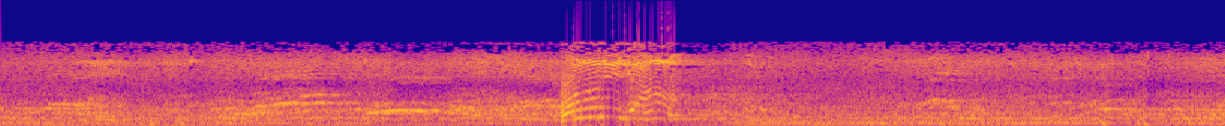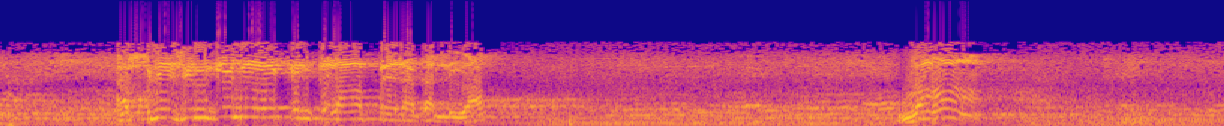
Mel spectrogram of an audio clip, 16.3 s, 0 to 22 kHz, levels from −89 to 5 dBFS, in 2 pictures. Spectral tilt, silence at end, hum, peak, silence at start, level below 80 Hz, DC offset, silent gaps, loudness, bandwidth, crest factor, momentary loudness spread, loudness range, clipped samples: -5.5 dB/octave; 0 s; 50 Hz at -30 dBFS; 0 dBFS; 0 s; -32 dBFS; 1%; none; -10 LUFS; 17 kHz; 12 dB; 14 LU; 10 LU; 0.2%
